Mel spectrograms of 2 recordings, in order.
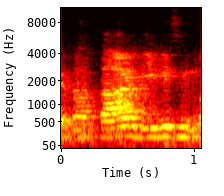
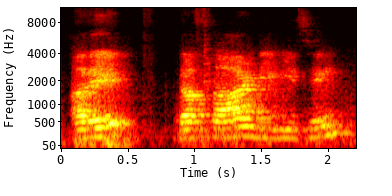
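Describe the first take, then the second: First: Said in the usual way. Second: Slow mnemonic recital. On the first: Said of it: "रफ्तार का पूरा नाम क्या लिखोगे?". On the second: Shown as a demonstration. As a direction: say "अरे रफ्तार DV Singh" slowly, each word spaced. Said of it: "ठीक है". (धीरे-धीरे रटाने वाला अंदाज़)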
